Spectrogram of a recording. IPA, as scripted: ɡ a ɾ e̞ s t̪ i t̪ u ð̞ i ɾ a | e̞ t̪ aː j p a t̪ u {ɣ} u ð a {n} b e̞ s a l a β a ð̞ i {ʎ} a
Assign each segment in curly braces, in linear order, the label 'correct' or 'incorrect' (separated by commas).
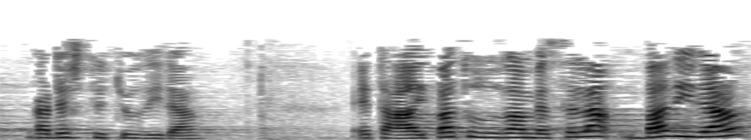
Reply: incorrect, incorrect, incorrect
